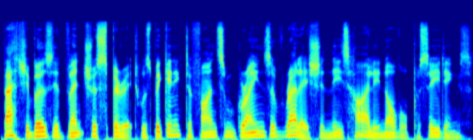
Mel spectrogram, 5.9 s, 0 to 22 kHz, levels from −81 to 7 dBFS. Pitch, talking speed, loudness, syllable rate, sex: 110 Hz, 160 wpm, -22 LUFS, 5.2 syllables/s, male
